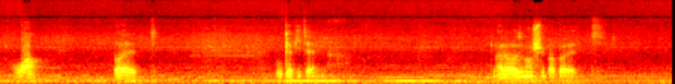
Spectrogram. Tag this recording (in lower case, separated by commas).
speech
